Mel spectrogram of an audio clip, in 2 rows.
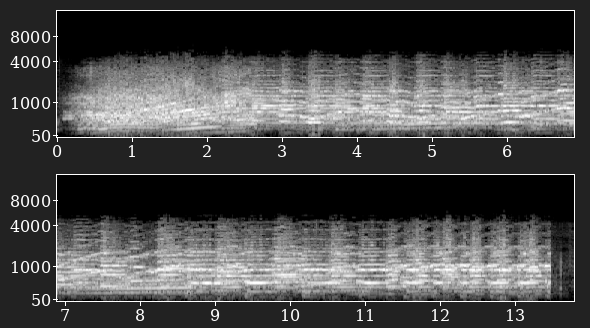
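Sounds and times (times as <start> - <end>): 
car engine starting and driving off: 0.1 - 13.4.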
